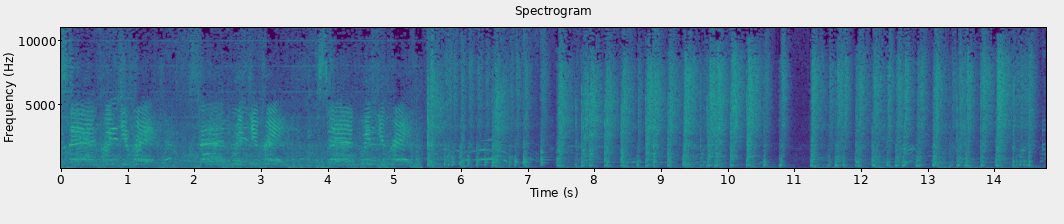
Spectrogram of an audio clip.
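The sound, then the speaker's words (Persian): Crowd noise from Ukrainian Canadians rallying in Toronto against the Russian military attack: dense, loud babble that turns into rhythmic, pulsing chants, with a voice talking over the opening part. “هزاران نفر از ساکنین تورنتو و عمدتاً اوکراینی کانادایی ها در اعتراض به حمله نظامی روسیه و اعلام همبستگی با اوکراین دست به تجمع اعتراضی زدند.”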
